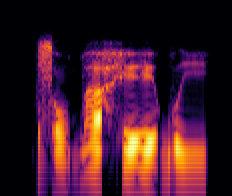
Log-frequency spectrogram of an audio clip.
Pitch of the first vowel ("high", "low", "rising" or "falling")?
low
